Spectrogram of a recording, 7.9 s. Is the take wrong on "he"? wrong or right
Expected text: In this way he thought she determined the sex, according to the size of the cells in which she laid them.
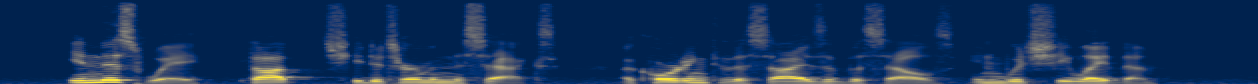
wrong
